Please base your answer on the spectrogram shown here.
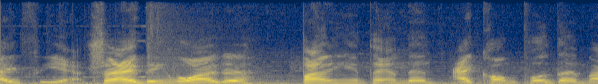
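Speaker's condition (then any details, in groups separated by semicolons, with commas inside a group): Cerebral palsy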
